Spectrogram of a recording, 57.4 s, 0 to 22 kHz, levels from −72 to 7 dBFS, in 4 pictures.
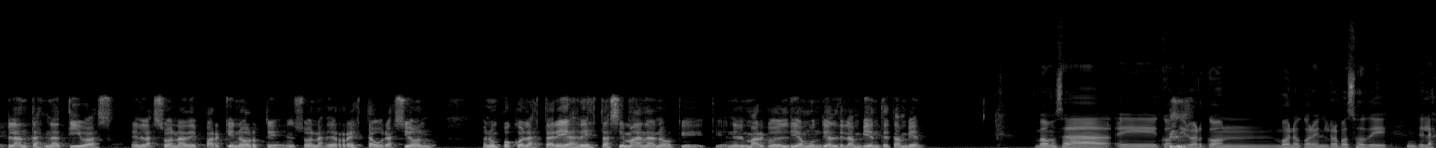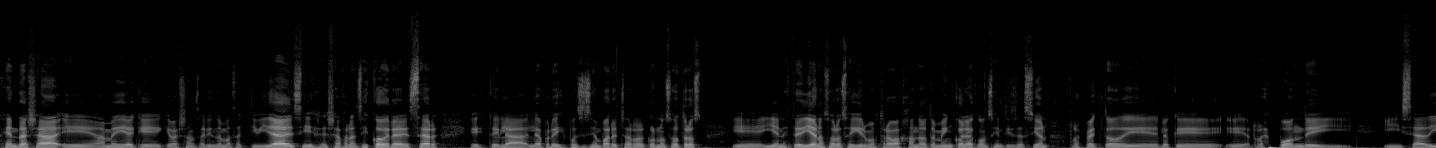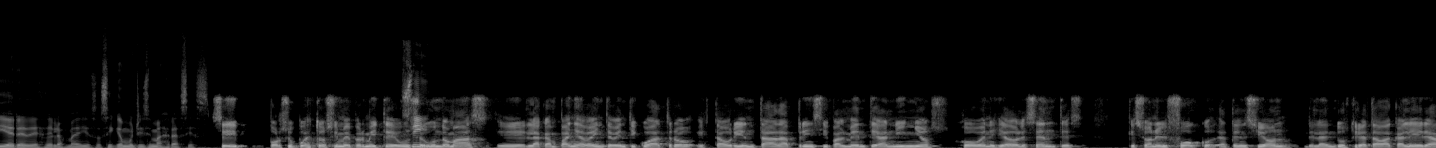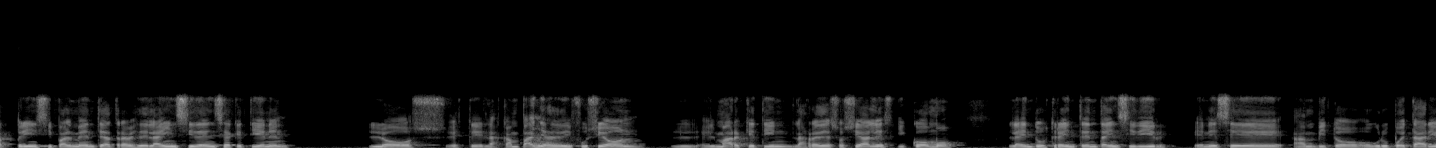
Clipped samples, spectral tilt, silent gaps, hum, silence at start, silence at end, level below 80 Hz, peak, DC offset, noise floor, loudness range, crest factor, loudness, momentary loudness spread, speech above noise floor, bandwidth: under 0.1%; -4.5 dB/octave; none; none; 0 s; 0 s; -48 dBFS; -8 dBFS; under 0.1%; -57 dBFS; 9 LU; 18 dB; -28 LUFS; 12 LU; 30 dB; 16 kHz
